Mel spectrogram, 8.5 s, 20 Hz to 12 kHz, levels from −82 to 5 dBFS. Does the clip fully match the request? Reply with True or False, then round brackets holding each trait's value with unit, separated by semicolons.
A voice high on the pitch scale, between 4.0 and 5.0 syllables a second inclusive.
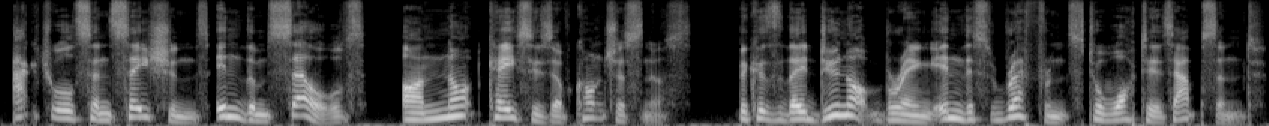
False (150 Hz; 4.7 syllables/s)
